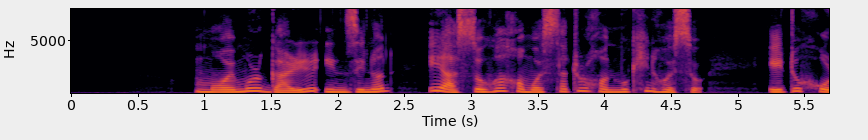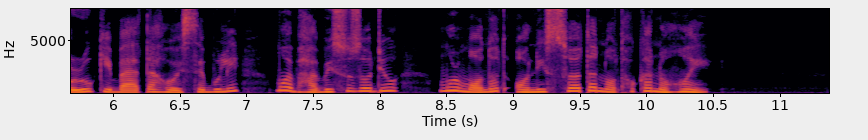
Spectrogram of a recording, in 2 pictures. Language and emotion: Assamese, fearful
